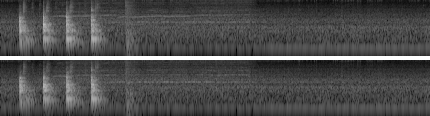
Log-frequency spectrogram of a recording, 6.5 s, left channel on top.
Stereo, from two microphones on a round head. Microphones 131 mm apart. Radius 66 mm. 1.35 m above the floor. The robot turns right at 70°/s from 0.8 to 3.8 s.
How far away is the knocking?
About 0.8 m.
